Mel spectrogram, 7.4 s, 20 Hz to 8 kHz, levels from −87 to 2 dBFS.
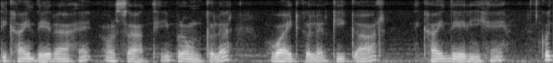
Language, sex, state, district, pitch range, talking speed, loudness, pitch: Hindi, male, Himachal Pradesh, Shimla, 115-130 Hz, 145 wpm, -19 LUFS, 120 Hz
